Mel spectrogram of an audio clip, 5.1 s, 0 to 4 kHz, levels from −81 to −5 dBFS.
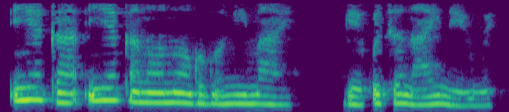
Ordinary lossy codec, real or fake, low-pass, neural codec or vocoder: AAC, 24 kbps; real; 3.6 kHz; none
